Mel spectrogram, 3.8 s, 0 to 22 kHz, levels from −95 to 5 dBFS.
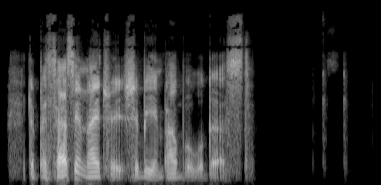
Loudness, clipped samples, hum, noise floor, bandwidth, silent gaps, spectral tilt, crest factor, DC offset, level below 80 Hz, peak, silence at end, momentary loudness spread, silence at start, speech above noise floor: -22 LUFS; under 0.1%; none; under -90 dBFS; 16 kHz; none; -2 dB/octave; 24 dB; under 0.1%; -68 dBFS; 0 dBFS; 1.3 s; 11 LU; 0.1 s; over 67 dB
